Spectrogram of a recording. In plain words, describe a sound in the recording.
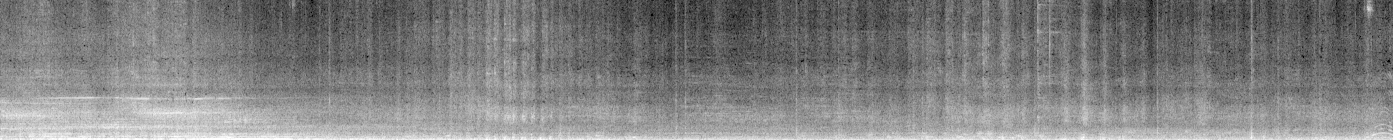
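Steel wheels click over rail joints.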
